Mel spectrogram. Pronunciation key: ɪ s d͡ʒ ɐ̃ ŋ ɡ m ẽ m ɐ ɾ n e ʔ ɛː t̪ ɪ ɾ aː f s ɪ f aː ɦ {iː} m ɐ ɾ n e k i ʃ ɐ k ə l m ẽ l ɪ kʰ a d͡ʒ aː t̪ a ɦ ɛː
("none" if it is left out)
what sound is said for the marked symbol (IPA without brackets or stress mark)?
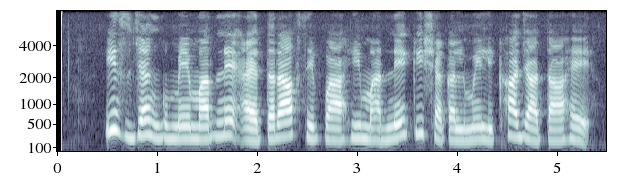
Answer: i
